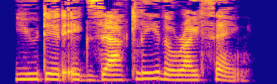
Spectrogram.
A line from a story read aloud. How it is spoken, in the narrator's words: Senator Cruz said, her voice soothing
